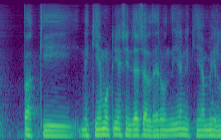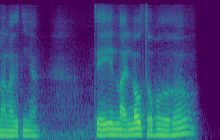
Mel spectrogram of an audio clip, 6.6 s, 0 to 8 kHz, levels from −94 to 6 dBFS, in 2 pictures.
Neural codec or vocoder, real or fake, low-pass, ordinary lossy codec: codec, 16 kHz, about 1 kbps, DyCAST, with the encoder's durations; fake; 7.2 kHz; none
